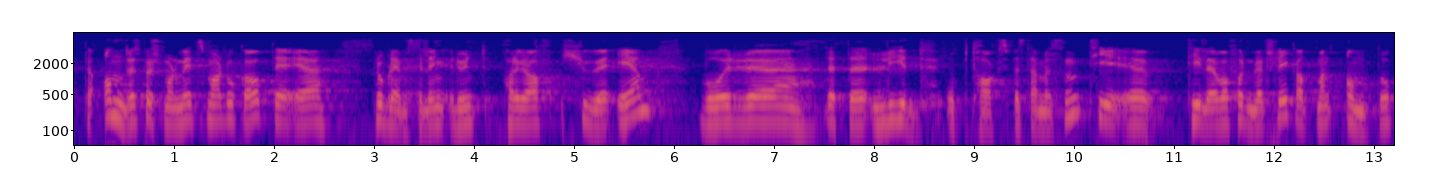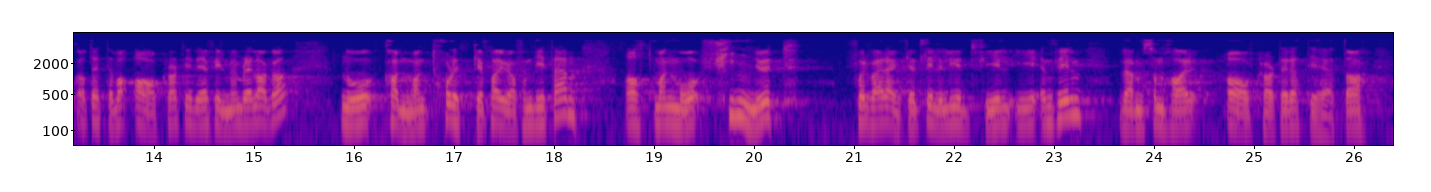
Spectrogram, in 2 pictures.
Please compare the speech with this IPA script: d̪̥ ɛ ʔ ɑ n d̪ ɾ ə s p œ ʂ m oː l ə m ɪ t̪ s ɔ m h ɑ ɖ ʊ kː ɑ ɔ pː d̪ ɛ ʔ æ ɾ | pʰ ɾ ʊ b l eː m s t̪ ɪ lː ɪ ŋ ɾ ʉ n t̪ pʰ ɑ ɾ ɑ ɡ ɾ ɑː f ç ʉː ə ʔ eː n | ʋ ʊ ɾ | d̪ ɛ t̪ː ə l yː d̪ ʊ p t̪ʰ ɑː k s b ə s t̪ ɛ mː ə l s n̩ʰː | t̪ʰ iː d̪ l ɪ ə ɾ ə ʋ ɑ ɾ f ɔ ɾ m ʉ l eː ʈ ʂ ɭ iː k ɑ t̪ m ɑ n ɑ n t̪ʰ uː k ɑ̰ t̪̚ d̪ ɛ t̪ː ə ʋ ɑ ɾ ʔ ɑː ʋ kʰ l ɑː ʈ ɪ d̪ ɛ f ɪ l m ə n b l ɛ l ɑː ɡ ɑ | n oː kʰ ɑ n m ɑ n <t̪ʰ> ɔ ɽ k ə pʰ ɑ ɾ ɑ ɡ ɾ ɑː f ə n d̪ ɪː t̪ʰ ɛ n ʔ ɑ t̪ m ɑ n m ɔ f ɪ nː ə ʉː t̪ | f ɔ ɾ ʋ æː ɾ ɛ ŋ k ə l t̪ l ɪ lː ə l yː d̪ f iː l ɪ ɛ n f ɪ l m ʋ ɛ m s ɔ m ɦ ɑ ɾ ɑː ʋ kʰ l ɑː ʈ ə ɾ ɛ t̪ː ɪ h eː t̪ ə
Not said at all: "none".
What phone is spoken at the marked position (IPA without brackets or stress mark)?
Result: t̪ʰ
